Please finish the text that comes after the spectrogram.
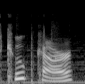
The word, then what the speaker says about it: KupKar: Well, most people will say KupKar, but the proper pronunciation is KupKar.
